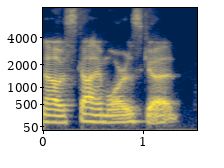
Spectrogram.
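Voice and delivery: put-on beleaguered voice. Recreating a remark they made earlier: retelling in a beleaguered voice. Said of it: "I said that in the most like beleaguered voice".

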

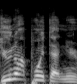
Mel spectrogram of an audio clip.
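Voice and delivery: mock dead-serious tone, very high and loud. Retelling telling a man to stop pointing a gun, retelling his serious voice. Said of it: "You get serious voice".

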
